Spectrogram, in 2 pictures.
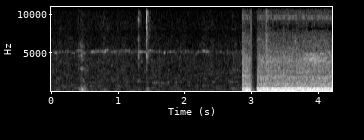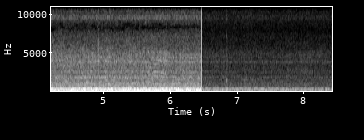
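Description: An airplane engine in an RC flight simulator comes in to land: after a sharp click, a loud steady engine drone holds for a few seconds, then suddenly drops to a lower, quieter hum.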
